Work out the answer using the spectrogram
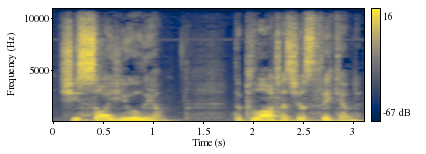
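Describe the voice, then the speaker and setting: A hoarse young man reviews an anime episode alone, rambling with lots of fillers, restarts and self-corrections. His voice sits at a medium pitch, a little mellow, with a flat delivery and a slightly slow pace.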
